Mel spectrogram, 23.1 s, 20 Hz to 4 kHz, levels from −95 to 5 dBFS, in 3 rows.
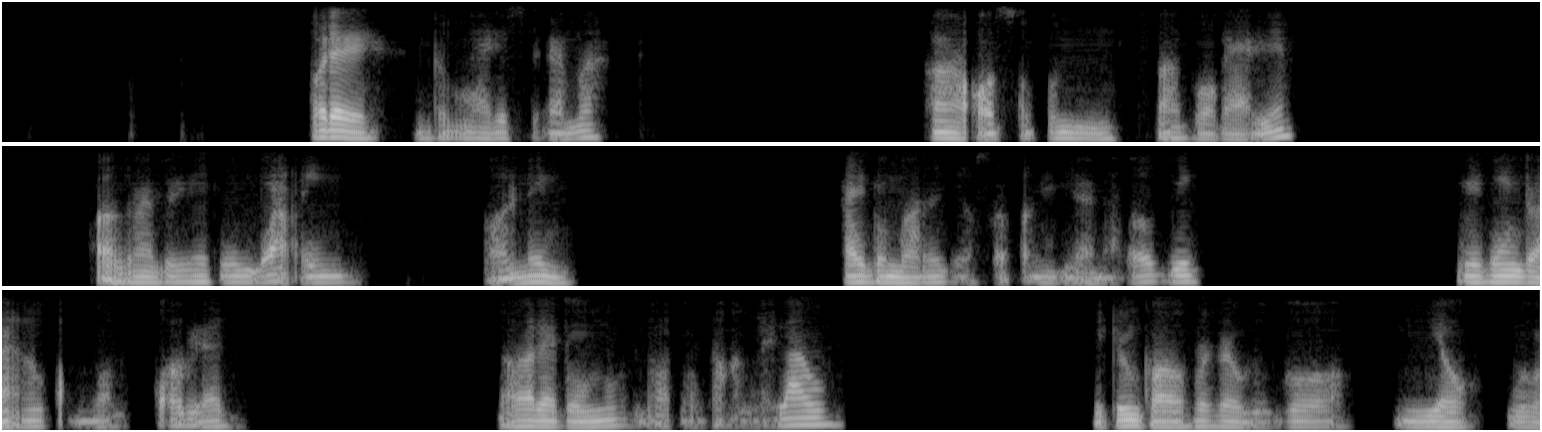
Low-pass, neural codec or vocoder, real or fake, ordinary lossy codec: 3.6 kHz; codec, 16 kHz, 1 kbps, FunCodec, trained on Chinese and English, 50 frames a second; fake; none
